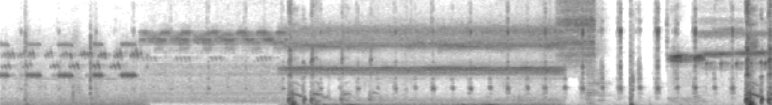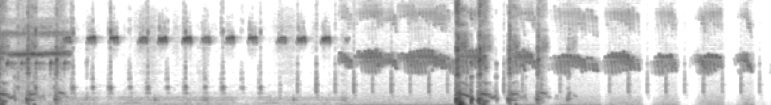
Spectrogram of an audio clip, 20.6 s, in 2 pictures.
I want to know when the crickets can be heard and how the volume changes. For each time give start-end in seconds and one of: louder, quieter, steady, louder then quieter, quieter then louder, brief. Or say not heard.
0.0-20.4 louder then quieter.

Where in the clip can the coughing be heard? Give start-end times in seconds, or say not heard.
3.8-5.0, 9.9-11.2, 16.4-17.9.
